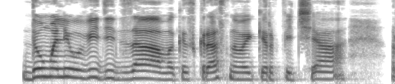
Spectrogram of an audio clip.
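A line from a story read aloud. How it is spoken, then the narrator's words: Cheerful hearty laughter. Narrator (Russian): Ройтер весело расхохотался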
